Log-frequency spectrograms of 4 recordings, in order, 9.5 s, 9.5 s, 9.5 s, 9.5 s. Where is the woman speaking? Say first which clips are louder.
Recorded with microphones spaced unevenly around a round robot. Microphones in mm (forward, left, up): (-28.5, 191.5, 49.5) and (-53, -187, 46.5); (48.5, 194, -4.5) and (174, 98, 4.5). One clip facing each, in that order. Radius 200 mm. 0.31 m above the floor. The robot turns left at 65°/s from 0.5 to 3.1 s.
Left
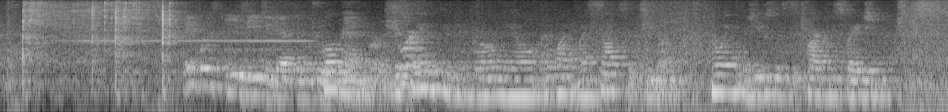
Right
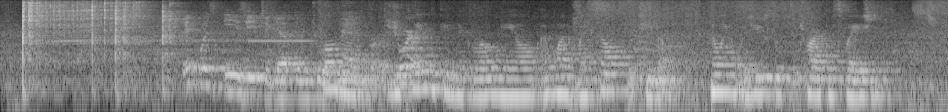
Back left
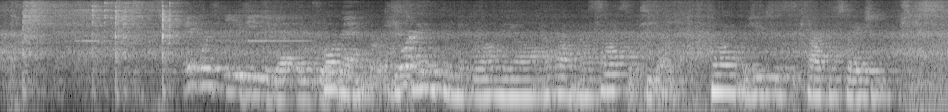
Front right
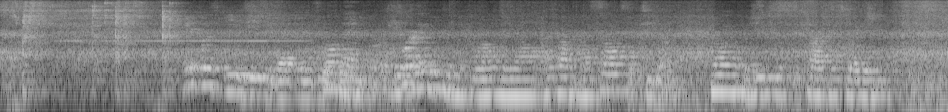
Left 2 dB, back left 4 dB; 125° right, 3.5 m.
